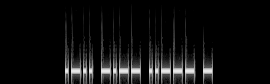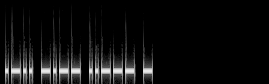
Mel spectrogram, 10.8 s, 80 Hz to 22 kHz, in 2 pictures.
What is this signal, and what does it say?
Morse code, heard as a keyed tone, about 20 wpm, 700 Hz. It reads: LY2T LY2T
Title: DXCC-100 Call Signs - 4 Characters - Repeated 2x - 20wpm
